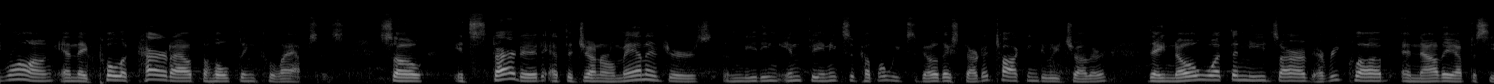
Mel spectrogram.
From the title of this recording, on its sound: LIVE FROM THE MLB WINTER MEETINGS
